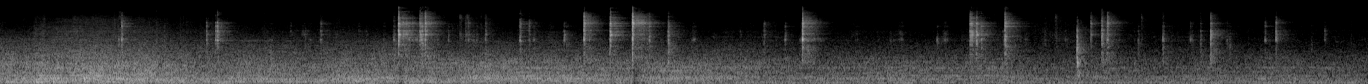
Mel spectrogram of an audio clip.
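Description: Irregular sharp metallic clicks and clinks as aftermarket charge pipes and their clamps are worked into place by hand in an engine bay, over a steady background noise that slowly grows quieter.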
